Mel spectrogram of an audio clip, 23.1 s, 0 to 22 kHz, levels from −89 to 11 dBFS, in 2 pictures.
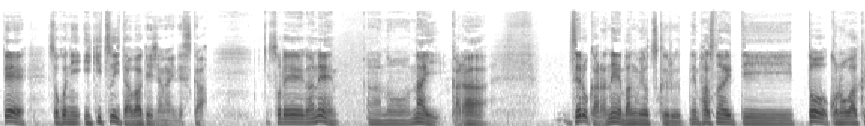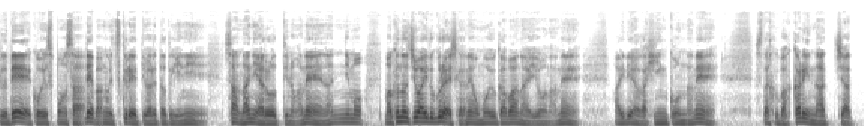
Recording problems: choppy; occasionally; at 13 s and from 18 to 21 s; 3% of the speech affected

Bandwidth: 15 kHz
